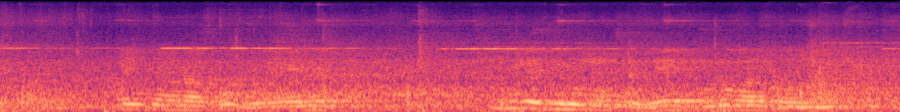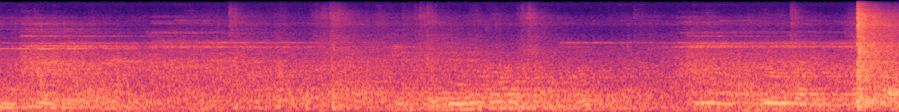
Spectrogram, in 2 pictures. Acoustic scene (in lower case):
subway station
